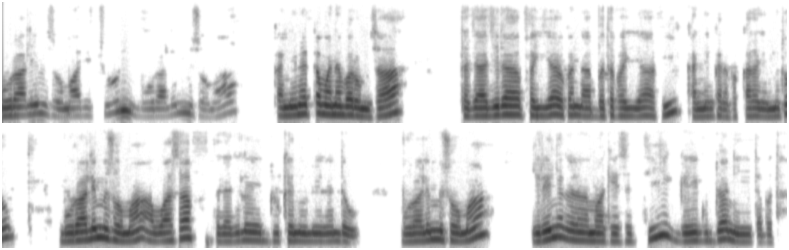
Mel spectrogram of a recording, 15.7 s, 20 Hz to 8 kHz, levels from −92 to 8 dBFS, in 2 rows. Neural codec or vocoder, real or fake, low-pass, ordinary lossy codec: none; real; 7.2 kHz; Opus, 24 kbps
